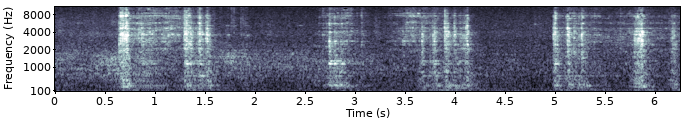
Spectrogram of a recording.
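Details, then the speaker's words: 2007 Chevy Impala rear brake, wheel turned by hand: short scraping rubs about once per second. The pads are still good and a dragging dust shield is suspected, not confirmed. "okay there we go well the pads are still good all right so obviously that's not oh that might be just a dust shield scraper"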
